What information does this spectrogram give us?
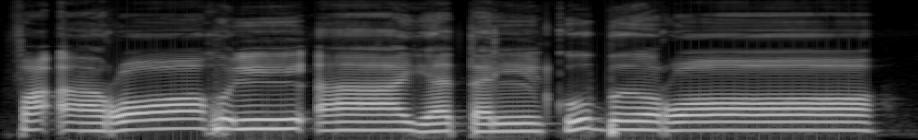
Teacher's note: रो को पुर करके पढ़ना है और खड़ी ज़बर को आपने खींचना है।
